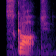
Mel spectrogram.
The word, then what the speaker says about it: Scotch: you say that then is it the Scot egg I was just cut egg Scotch like whiskey oh scotch okay okay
